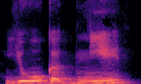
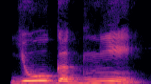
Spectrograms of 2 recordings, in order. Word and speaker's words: योगज्ञे: So in this Yogagnye and Sarvagnye, so I was researching about this exact pronunciation of this letter. It is actually J plus Nya combined.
